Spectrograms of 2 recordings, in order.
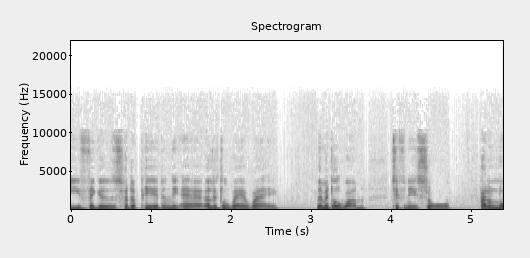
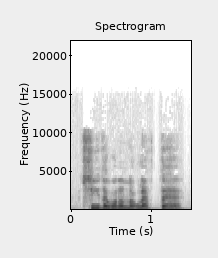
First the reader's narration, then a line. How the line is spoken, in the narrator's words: whimpered a Pixie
